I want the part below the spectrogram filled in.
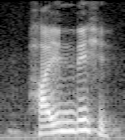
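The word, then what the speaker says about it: Heinrich: 헨리라 하면 이거는 미국식 발음이거든. 미국식 이름이거든요. 독일 황제인데 무슨 헨리입니까? 헨리 같으면은 넉자로 독일식으로 고치면은 헨리. 어떻게 고치면 좋을까요? 하인리히. 하인리히 사세입니다.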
